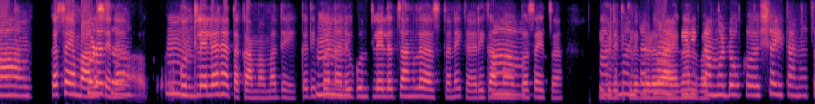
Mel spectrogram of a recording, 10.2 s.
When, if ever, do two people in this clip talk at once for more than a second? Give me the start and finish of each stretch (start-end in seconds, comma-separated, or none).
7.5-9.0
